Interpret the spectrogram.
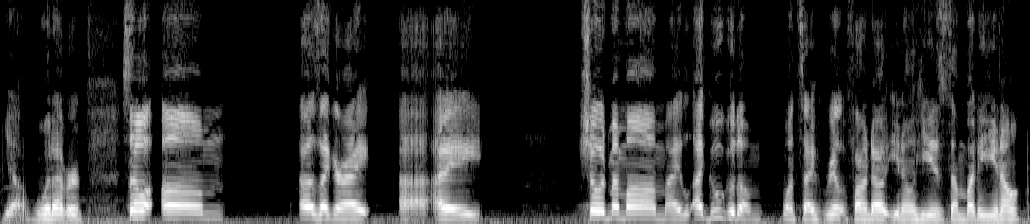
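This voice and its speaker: A woman's voice: mid-range voice, steady tone, measured pace, darkish tone. A woman casually telling a personal story on her podcast, rambling and frank, swearing freely and filling gaps with ums and likes. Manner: rambling, frank and profane, full of fillers.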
